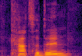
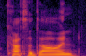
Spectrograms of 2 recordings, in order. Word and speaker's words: Katadyn: very popular this is the katadin or katadyne however you want to pronounce it be free and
